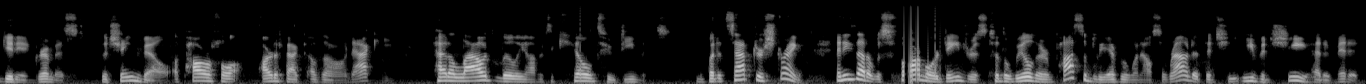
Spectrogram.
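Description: A man reading a fantasy story aloud with expressive, dramatic narration. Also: medium pitch, fairly quick, low-quality recording. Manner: expressive and animated. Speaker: channel host reading a story.

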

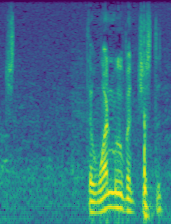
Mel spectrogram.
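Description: A man's voice: mid-range voice, fairly quick. A man giving explanatory, analytical live darts commentary as the expert co-commentator.

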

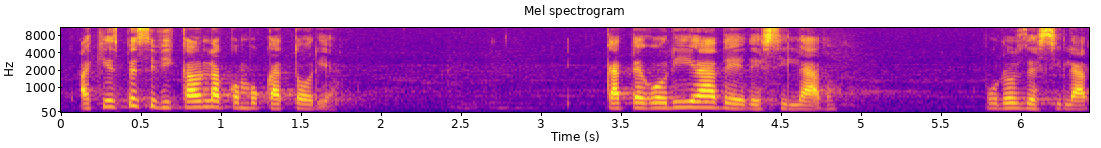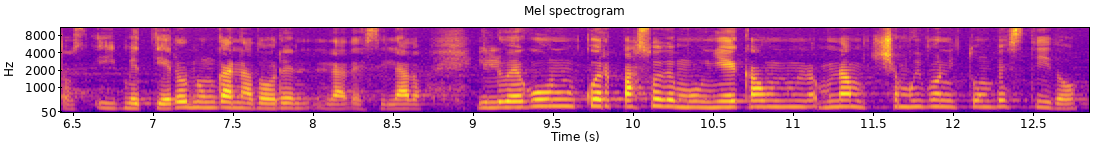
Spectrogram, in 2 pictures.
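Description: Older Mexican woman, artisan interview, animated storytelling, middle pitch, long reverb. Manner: animated storytelling, acts out quoted dialogue. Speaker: embroidery and drawn-thread artisan. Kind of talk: reminiscing interview.

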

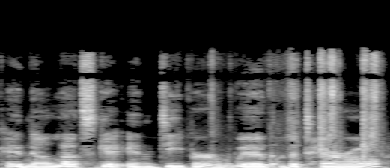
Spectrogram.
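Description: A woman with a low, deep voice gives a tarot reading, taking her time over every card. She talks in a calm, measured, reassuring way, and she sits a little back from the microphone. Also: distant mic, a little hiss or hum. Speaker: tarot reader.

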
